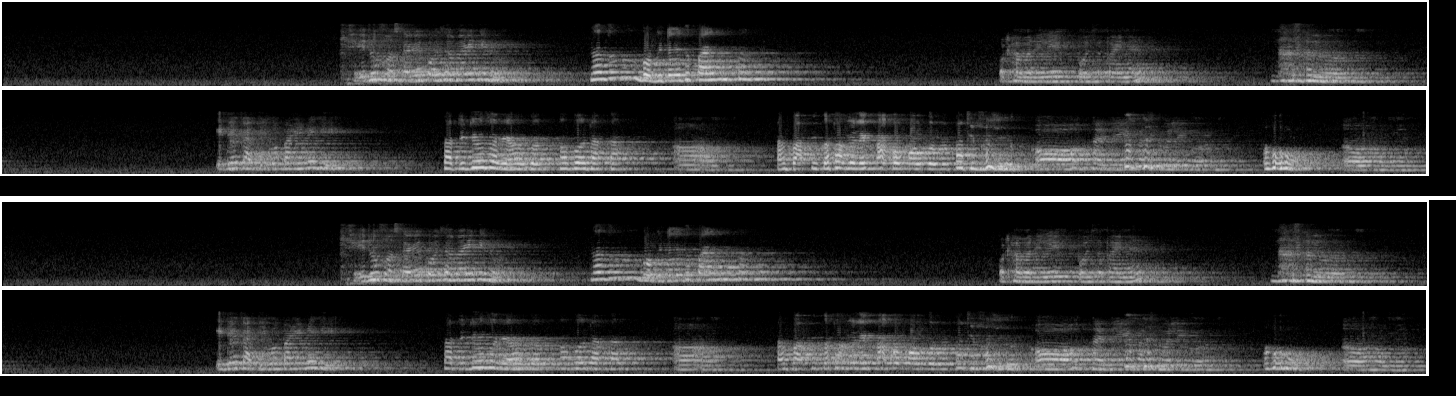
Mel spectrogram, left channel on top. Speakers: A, on the right; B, on the left.
A: এইটো সচাঁকে পইচাপায় কিনো
B: নাজানো ববিতাইতো পাই বুলি কৈছে।
A: কথা পাতিলেই পইচা পাই নে নাজানো আৰু। এতিয়া কাটিব পাৰি নেকি?
B: কাটি দিও ছাগে হৈ গ'ল হ'ব থাকা
A: অহ অহ
B: আৰু বাকি কথা বেলেগ আকৌ কল কৰি পাতিব লাগিব
A: অ সেনেকে পাতিব লাগিব আৰু
B: অহু
A: অ হয়গে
